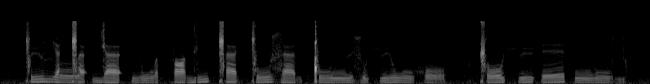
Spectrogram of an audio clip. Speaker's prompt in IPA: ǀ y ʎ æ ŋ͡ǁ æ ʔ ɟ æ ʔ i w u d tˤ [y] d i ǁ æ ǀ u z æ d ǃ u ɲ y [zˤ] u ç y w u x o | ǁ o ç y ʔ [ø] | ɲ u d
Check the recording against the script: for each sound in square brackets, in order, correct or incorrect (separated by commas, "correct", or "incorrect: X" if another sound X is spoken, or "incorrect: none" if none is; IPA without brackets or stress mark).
correct, incorrect: z, incorrect: e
